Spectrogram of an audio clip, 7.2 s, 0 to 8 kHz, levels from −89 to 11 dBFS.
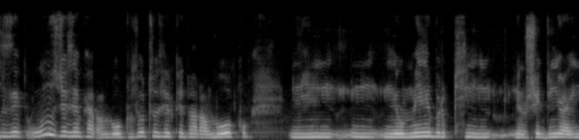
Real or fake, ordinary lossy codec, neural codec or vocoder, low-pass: fake; none; autoencoder, 22.05 kHz, a latent of 192 numbers a frame, VITS, trained on one speaker; 7.2 kHz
